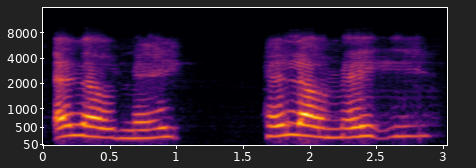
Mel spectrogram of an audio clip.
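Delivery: high, loud mock British "mate" greeting; British accent. Shown as a demonstration. To her man while role playing, a hammed-up British accent. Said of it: "You gotta switch up your voice".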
